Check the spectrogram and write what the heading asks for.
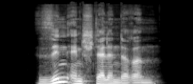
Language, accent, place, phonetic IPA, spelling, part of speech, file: German, Germany, Berlin, [ˈzɪnʔɛntˌʃtɛləndəʁəm], sinnentstellenderem, adjective, De-sinnentstellenderem.ogg
- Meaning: strong dative masculine/neuter singular comparative degree of sinnentstellend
